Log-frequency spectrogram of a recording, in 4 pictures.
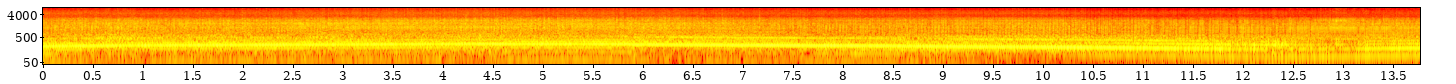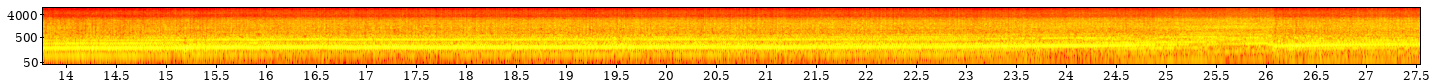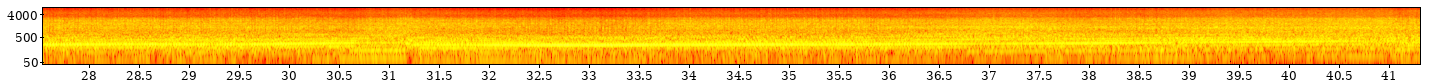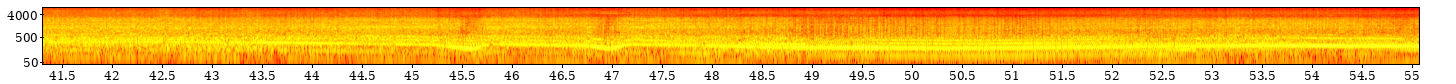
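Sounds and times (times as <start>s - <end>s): motorcycle engine accelerating: 0.0s - 55.0s
wind rush: 38.6s - 55.0s.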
